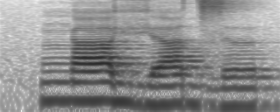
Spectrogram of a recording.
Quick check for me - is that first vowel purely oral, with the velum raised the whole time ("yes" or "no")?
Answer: yes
